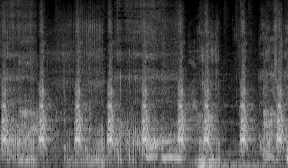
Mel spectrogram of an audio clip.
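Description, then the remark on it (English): A slobbery hound dog named Abby barks over and over, roughly eight loud barks in a fairly steady rhythm, with no one talking. “The hound dog.”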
